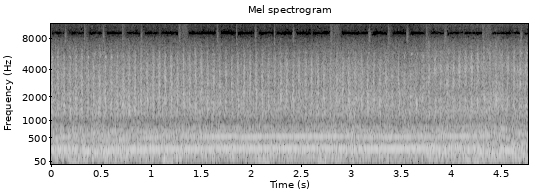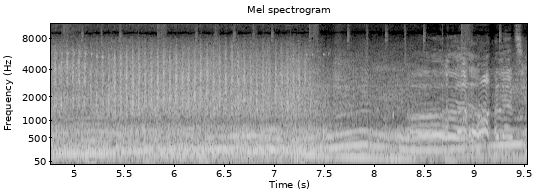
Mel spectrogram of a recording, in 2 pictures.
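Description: A turbocharged Ford AU Falcon drift car struggling at full throttle, its engine droning and breaking up with wavering pitch, loud and close, with tire squeal and a voice underneath.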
